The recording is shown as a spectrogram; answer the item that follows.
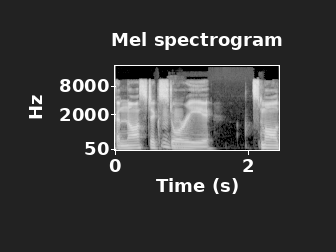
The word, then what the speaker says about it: Gnostic: Gnostic is sure oh is that Gnostic with is that with the silent G yeah it's the idea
